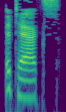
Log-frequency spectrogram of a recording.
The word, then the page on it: attacks: British English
